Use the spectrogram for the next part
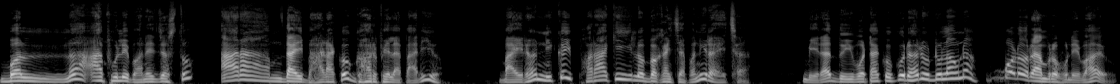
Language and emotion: Nepali, happy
